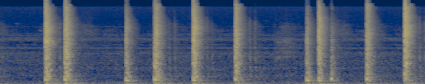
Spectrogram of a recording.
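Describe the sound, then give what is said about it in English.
About a dozen sharp, loud knocks on a door in an uneven, stop-start rhythm, some spaced out and some in quick clusters, with no voices. “What a strange knock on the door.”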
